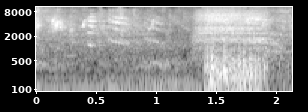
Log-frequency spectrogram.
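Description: Faint chirping of small birds in the background, broken about one and a half seconds in by a short, loud rustling noise lasting about half a second.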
